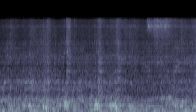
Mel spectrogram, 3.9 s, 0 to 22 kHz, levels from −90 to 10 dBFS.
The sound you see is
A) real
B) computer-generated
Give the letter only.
B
